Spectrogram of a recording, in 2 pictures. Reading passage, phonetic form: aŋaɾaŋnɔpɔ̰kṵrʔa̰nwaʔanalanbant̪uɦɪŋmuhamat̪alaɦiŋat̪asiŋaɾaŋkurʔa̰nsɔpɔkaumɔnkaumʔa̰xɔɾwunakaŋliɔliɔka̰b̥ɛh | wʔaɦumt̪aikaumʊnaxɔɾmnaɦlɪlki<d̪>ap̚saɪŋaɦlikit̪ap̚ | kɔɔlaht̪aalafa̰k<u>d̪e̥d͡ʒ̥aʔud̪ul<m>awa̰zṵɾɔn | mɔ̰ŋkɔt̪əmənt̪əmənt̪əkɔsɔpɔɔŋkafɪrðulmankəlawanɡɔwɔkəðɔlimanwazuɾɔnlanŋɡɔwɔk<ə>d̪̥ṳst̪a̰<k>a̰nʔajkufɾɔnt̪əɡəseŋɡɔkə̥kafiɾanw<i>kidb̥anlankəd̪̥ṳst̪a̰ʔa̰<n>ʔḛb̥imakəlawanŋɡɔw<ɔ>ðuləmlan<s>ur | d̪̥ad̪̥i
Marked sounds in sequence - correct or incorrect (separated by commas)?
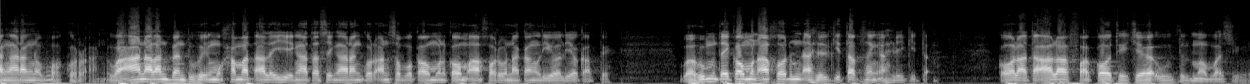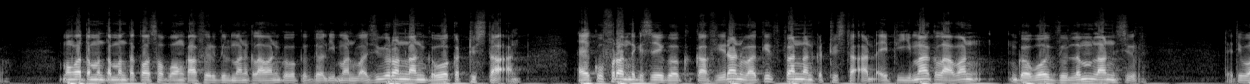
incorrect, incorrect, correct, correct, incorrect, incorrect, correct, correct, incorrect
